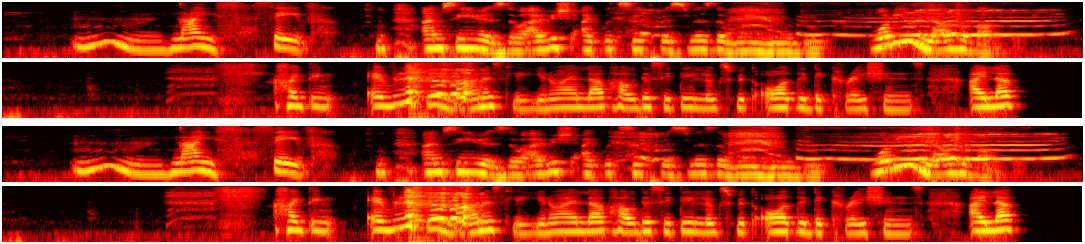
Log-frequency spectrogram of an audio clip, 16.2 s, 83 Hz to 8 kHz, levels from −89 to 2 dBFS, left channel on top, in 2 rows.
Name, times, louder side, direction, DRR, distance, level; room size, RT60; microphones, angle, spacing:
voice 1, 0.5-2.5 10.1-10.6 10.8-15.7, right 2 dB, 10° right, 0.4 m, -30 dB
voice 2, 2.8-6.2 6.5-7.5, left 3 dB, 70° left, 0.7 m, -30 dB
sound 1, 4.6-5.0 5.4-8.0 9.8-10.0 11.1-11.7, right 3 dB, 70° right, 0.8 m, -28 dB
3.4 x 2.1 x 3.8 m
head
